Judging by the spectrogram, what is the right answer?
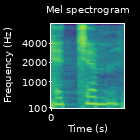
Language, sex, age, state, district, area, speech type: Tamil, female, 18-30, Tamil Nadu, Thanjavur, urban, spontaneous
